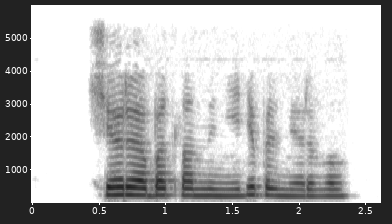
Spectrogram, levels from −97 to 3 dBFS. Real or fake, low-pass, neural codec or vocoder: real; 5.4 kHz; none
